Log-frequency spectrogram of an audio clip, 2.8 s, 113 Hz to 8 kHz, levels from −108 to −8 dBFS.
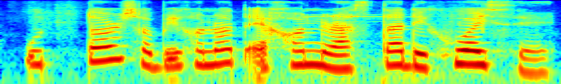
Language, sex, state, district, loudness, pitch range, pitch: Assamese, female, Assam, Kamrup Metropolitan, -17 LUFS, 265-320 Hz, 300 Hz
